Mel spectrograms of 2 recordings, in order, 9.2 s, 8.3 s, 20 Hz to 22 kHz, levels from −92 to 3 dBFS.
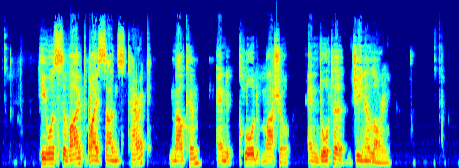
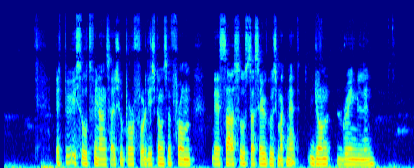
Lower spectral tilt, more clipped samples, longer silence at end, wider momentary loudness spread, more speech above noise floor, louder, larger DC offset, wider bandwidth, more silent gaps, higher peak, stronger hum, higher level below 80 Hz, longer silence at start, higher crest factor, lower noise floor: second, -3 dB/octave vs -6.5 dB/octave; neither; first, 1.4 s vs 0.3 s; first, 15 LU vs 9 LU; first, 37 dB vs 21 dB; first, -15 LUFS vs -31 LUFS; neither; about the same, 15.5 kHz vs 15.5 kHz; neither; first, 0 dBFS vs -12 dBFS; neither; second, -62 dBFS vs -50 dBFS; about the same, 0.1 s vs 0.1 s; about the same, 16 dB vs 18 dB; about the same, -52 dBFS vs -51 dBFS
